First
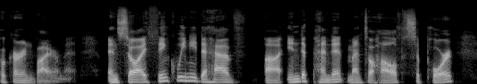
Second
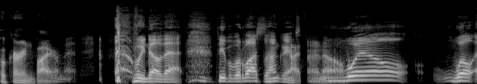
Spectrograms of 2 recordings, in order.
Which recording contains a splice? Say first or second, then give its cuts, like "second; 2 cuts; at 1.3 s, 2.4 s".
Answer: second; 2 cuts; at 0.9 s, 3.0 s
